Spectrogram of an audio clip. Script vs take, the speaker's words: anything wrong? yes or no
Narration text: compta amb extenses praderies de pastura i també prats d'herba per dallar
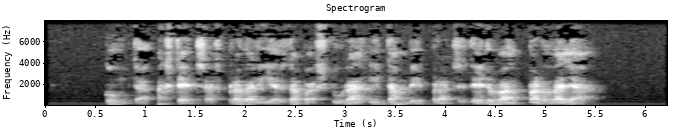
yes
